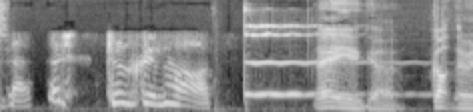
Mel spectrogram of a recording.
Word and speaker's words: Tugendhat: Say Tug. Tug. Heart. Yeah, but how could Lindsay say that? Tugendhat.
